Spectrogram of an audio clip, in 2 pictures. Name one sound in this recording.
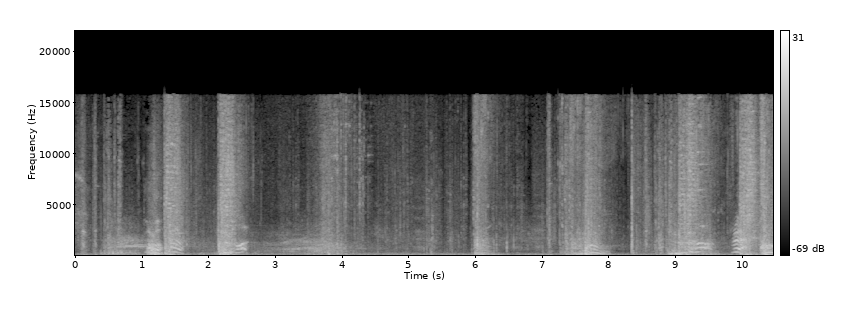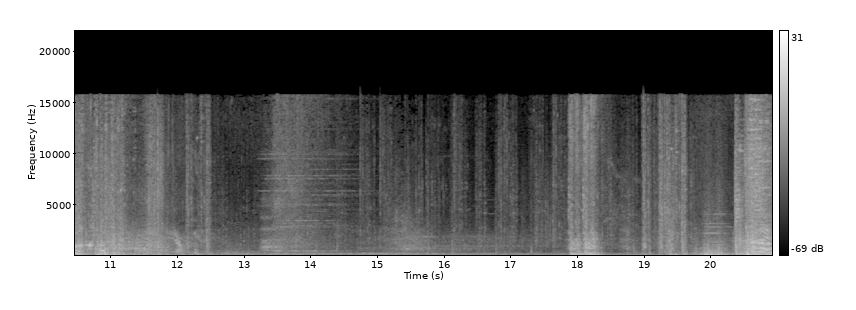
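Metal weapons swing and strike hard in a fight.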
